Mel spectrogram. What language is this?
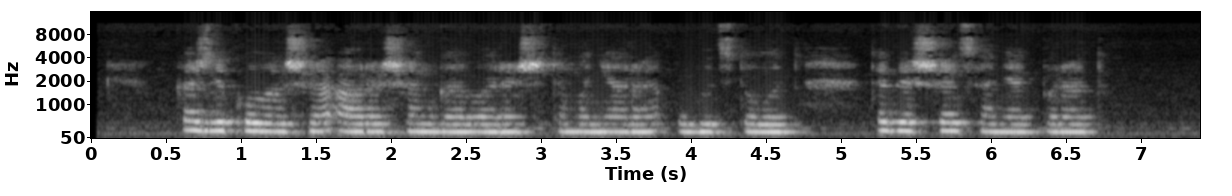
Western Mari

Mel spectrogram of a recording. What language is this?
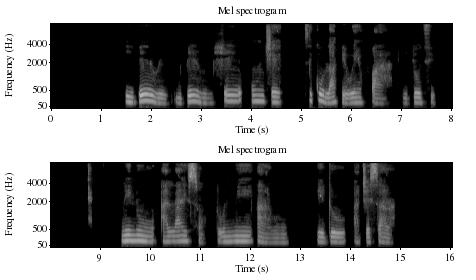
Yoruba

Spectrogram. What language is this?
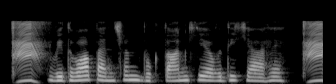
Hindi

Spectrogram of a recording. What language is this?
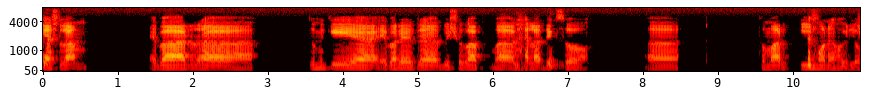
Bangla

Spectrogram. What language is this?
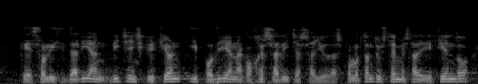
Spanish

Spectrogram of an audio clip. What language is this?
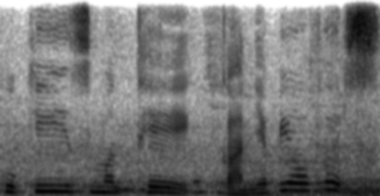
Sanskrit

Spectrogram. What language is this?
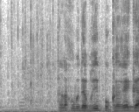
Hebrew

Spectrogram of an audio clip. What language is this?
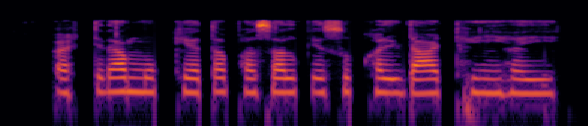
Magahi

